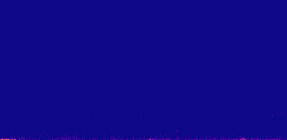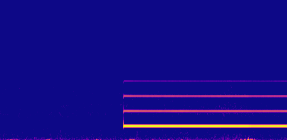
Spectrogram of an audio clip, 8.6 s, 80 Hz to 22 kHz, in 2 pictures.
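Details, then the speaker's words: Minelab Pro-Find 40 pinpointer lost alarm: after about three minutes left on with no activity, a loud steady high beep holds about two and a half seconds. It repeats rather than sounding continuously, presumably until the 9 V battery depletes. "this is what you would hear in the wild if you lost it with it on okay and you left it laying on the ground so it's not a continuous beak okay"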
